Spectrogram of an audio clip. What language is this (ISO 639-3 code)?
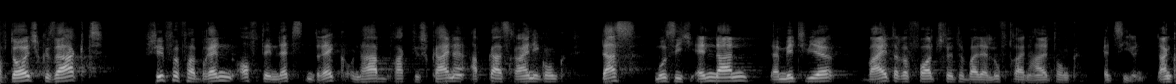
deu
